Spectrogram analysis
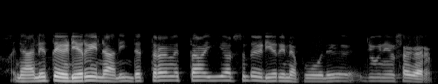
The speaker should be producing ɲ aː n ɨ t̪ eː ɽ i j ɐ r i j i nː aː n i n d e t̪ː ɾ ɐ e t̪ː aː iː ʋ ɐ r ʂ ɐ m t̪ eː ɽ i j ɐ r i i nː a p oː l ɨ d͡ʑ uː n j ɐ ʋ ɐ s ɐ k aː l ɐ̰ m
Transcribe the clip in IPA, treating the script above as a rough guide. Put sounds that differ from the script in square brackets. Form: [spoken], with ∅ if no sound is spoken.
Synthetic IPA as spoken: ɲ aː n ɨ t̪ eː ɽ i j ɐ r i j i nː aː n i n d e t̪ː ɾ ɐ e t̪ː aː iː ʋ ɐ r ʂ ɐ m t̪ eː ɽ i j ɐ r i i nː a p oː l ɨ d͡ʑ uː n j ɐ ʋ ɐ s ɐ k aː [ɾ] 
